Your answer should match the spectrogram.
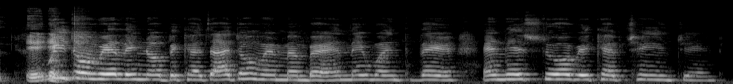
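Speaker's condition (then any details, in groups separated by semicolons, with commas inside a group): Anoxic brain injury; had breathing tube, speech therapy recommended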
